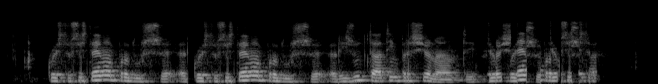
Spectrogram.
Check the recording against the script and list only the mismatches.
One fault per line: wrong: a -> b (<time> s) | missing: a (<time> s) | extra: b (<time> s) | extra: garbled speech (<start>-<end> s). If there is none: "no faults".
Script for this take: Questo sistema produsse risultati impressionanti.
extra: questo sistema produsse (1.9 s)
extra: garbled speech (4.9-6.0 s)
